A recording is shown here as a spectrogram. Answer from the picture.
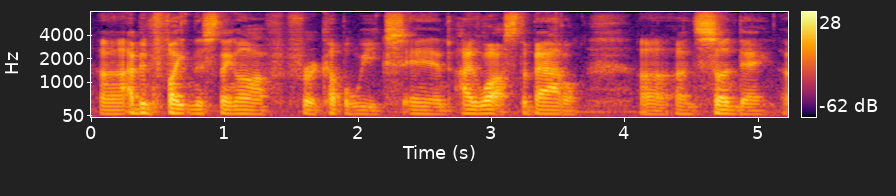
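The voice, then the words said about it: Sick, strained voice. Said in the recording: “my voice is in bad shape ... I become painful to listen to”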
